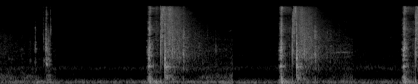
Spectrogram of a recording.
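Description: FX Impact M4 .22 PCP air rifle, fitted with its LDC moderator, firing two shots about a second and a half apart, each a sharp crack with a short fading tail. A lighter click comes about half a second in. It is shooting 15-grain pellets at about 950 feet per second on its hot factory setting.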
